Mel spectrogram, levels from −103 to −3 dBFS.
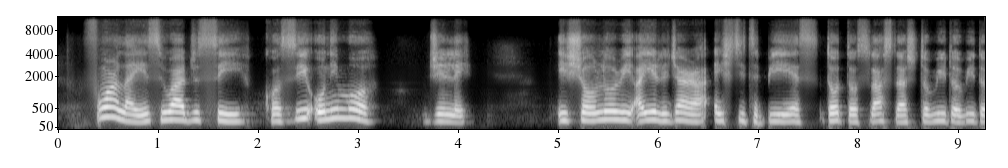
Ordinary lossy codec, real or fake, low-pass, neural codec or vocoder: none; fake; 10.8 kHz; codec, 24 kHz, 0.5 kbps, DualCodec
